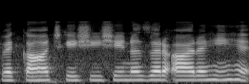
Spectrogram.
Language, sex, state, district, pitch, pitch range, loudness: Hindi, female, Haryana, Charkhi Dadri, 200 Hz, 195-205 Hz, -15 LUFS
